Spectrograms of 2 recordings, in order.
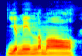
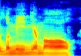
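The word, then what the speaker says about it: Lamine Yamal: left to help de Marco out with uh Yamin Lamal um or Lamin Yamal, sorry, I always forget how to pronounce his name.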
